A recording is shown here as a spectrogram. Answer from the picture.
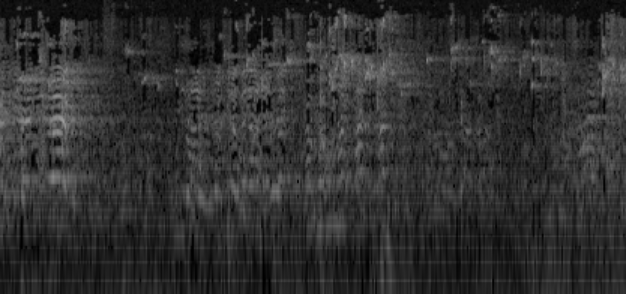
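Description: A basketball being dribbled on a hardwood court in a large gymnasium, with players and bench voices shouting over it; the voices are loudest in the first second.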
